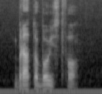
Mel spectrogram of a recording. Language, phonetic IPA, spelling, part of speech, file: Polish, [ˌbratɔˈbujstfɔ], bratobójstwo, noun, Pl-bratobójstwo.ogg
